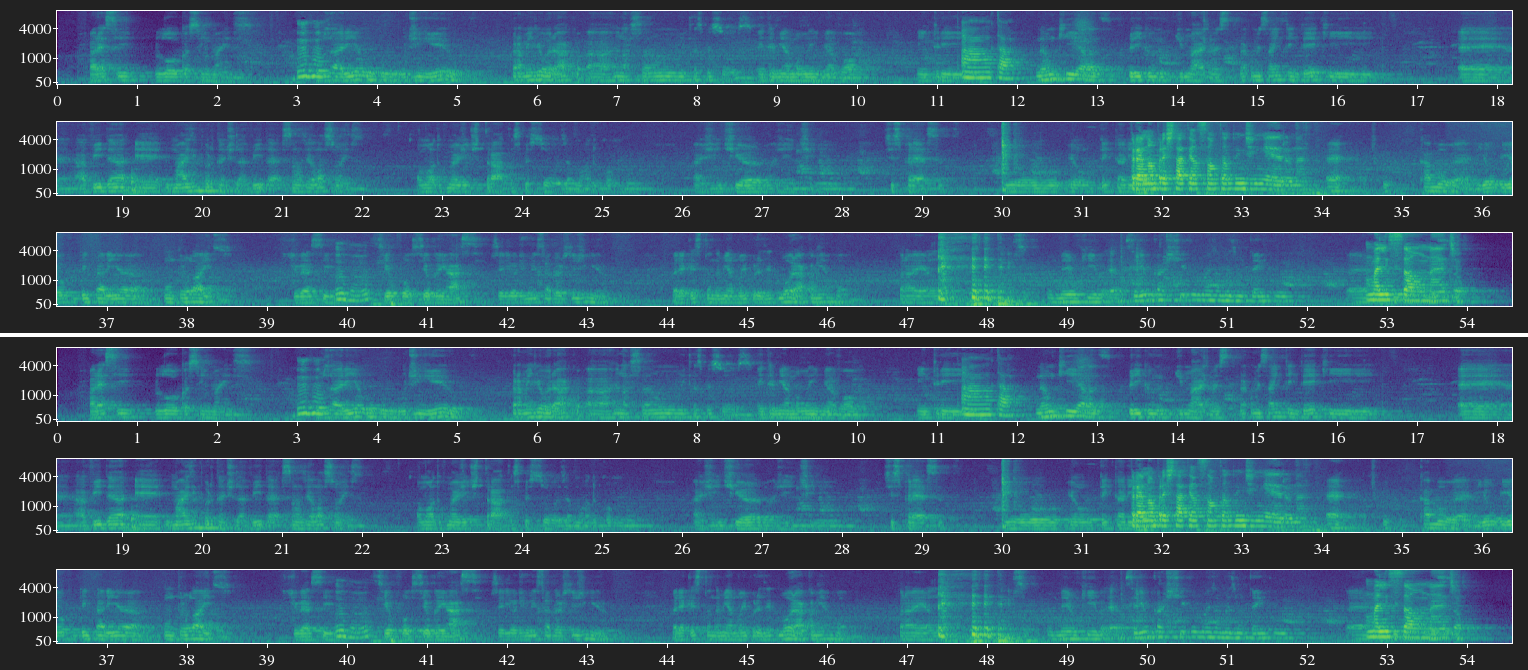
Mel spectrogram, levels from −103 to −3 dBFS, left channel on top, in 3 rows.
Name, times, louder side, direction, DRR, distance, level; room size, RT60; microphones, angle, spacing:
voice 1, 0.4-2.4 3.2-5.1 5.7-10.1 10.7-11.5 12.2-16.5 17.5-22.0 22.7-25.5 26.1-28.0 28.5-29.3 30.0-31.9 34.0-34.9 35.2-38.5 39.2-39.9 40.3-43.3 43.7-46.3 46.9-47.6 48.3-51.8 52.5-53.9, equal, 15° right, 2.6 m, -38 dB
voice 2, 3.0-3.4 11.3-12.0 30.0-30.1 31.6-33.9 39.9-40.3 47.4-48.4 52.7-53.9, left 2 dB, 15° left, 1.0 m, -28 dB
26.5 x 13.5 x 8.6 m
head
